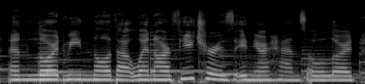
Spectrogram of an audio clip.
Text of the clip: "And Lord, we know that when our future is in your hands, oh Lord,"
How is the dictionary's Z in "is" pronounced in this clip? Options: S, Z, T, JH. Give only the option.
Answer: Z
